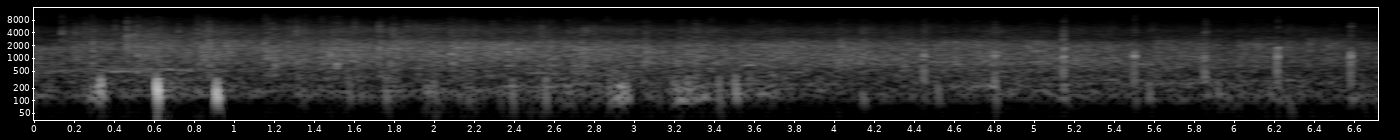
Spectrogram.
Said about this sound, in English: Keep the applause going until he gets up the stairs.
